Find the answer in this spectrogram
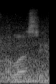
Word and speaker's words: Alessia: Thank you for pronouncing her name correctly, Alessia.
